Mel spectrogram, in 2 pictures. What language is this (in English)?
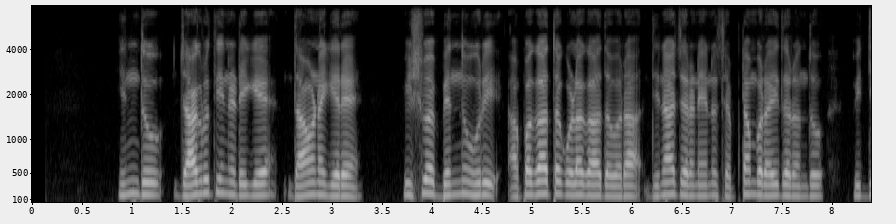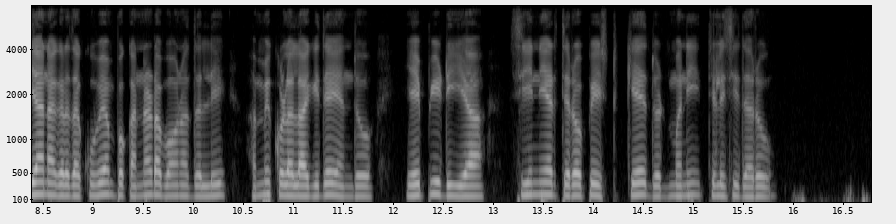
Kannada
